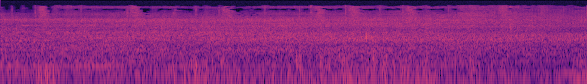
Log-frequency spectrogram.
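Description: Wind buffeting the microphone outdoors as a steady low rumble, with a faint constant low hum underneath.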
